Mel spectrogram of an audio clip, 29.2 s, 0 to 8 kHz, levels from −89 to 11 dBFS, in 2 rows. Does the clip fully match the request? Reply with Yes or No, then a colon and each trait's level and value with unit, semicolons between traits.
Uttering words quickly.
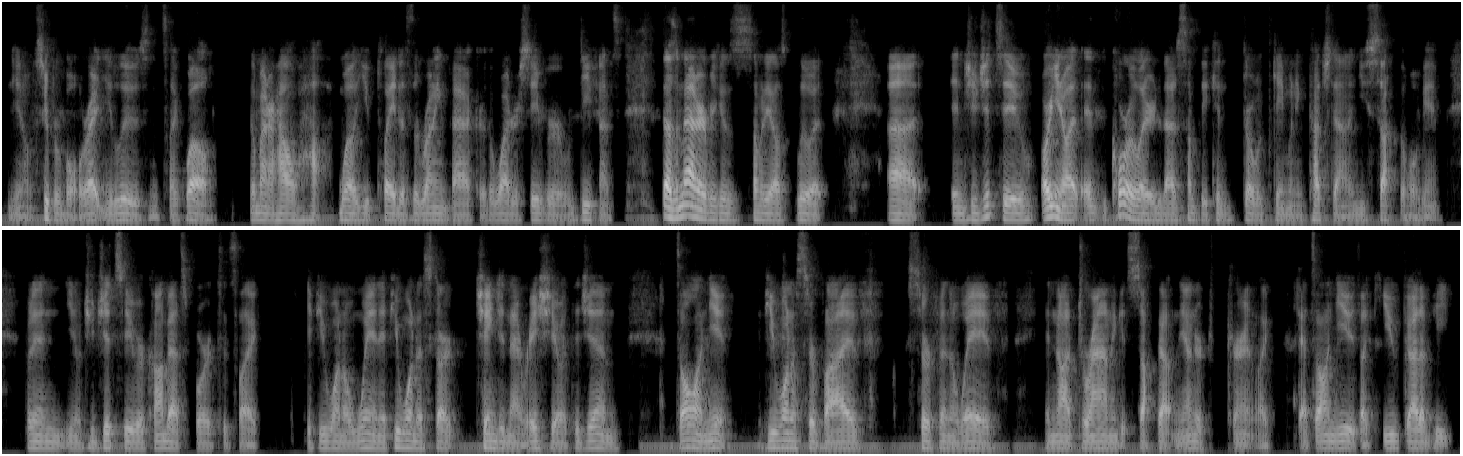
Yes: fast, 245 wpm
